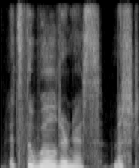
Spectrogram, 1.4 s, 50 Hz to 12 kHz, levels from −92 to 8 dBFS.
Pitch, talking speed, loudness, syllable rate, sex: 265 Hz, 130 wpm, -16 LUFS, 5.4 syllables/s, female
